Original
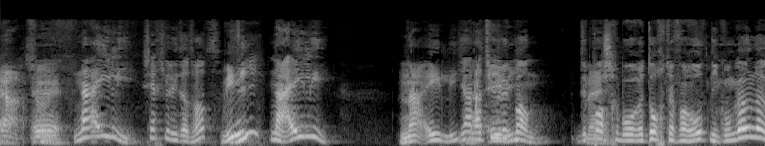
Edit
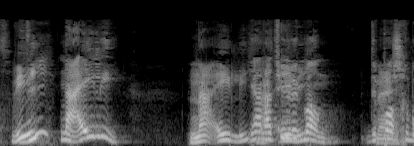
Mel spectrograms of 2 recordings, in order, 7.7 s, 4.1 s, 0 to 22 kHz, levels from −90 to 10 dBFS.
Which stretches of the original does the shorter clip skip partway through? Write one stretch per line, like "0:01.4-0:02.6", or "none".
none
